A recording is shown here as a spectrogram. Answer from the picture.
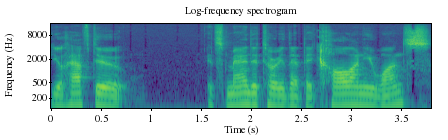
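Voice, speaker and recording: A man speaks with a dark, mellow tone at a medium pitch. His intonation stays fairly even. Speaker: YouTuber, law school dropout. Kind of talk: advice vlog. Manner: halting, many restarts.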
